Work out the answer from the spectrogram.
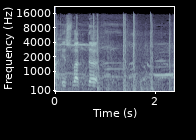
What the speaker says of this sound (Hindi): ये आतिशबाजी के मनाजिर आप देख रहे हैं मीनार पाकिस्तान लाहौर से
